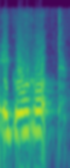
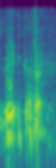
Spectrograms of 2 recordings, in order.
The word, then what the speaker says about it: Igorot: "Yes, yes, Igorot." Let me get this clear. In Ilocano, when the Ilocano says Igorot with the emphasis on the first word, it's bad.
